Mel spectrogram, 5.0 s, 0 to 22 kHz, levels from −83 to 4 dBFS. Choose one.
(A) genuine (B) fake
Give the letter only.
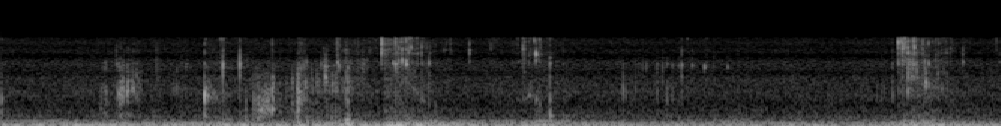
A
